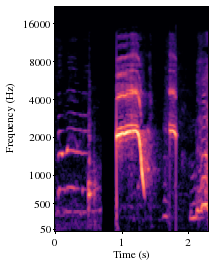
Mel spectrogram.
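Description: A loud, high-pitched scream about a second in, lasting about half a second and falling in pitch at its end, followed by a brief second shriek.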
